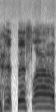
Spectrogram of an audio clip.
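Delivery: very high, top-of-lungs screamed yell. Retelling how Colton screamed at him with dead headsets: imitating Colton screaming. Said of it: "screaming at the top of his lungs".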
